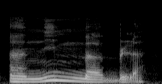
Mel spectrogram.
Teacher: So you can see I'm making this little liaison between the two.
